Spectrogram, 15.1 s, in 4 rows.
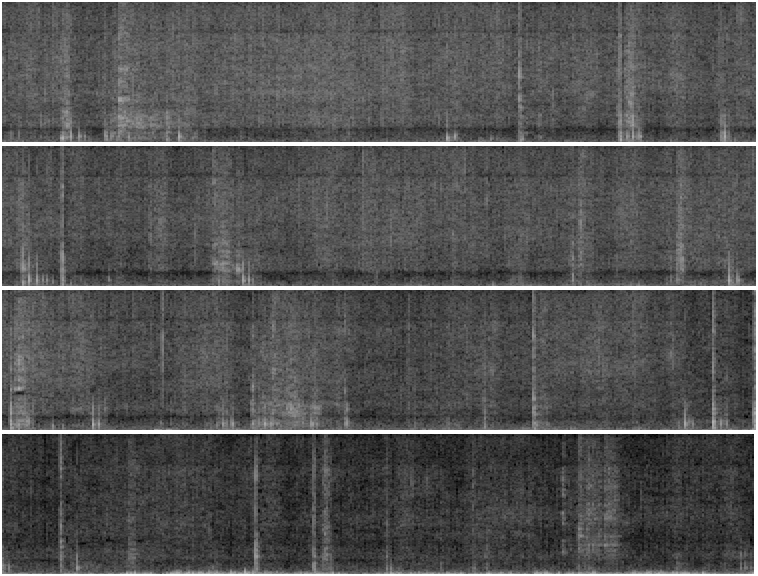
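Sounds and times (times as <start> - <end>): chicken sizzling in oil: 0.0 - 13.9
metal spatula scraping pot: 0.2 - 1.0, 7.1 - 11.1.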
